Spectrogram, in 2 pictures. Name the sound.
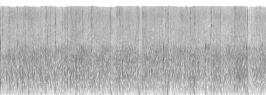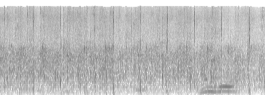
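audience applause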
